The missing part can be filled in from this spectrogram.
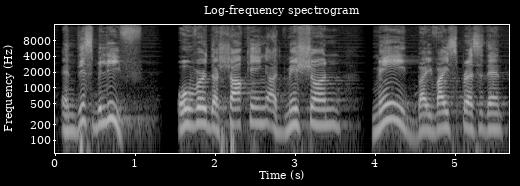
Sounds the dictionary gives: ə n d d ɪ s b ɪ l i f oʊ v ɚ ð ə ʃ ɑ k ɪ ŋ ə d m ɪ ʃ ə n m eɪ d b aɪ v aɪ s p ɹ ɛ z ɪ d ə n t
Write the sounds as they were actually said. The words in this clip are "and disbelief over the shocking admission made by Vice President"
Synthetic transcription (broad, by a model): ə n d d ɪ s b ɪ l i f oʊ v ɚ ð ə ʃ ɑ k ɪ ŋ ə d m ɪ ʃ ə n m eɪ d b aɪ v aɪ s p ɹ ɛ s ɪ d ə n t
